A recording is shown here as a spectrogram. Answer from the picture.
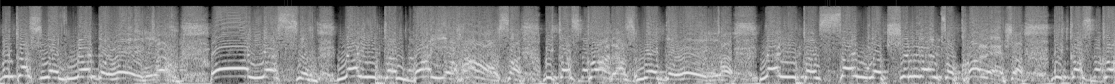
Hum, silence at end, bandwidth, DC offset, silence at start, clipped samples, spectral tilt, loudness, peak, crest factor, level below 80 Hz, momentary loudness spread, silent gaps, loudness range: none; 0 s; 16.5 kHz; under 0.1%; 0 s; under 0.1%; -2.5 dB/octave; -6 LUFS; 0 dBFS; 6 dB; -26 dBFS; 2 LU; none; 0 LU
